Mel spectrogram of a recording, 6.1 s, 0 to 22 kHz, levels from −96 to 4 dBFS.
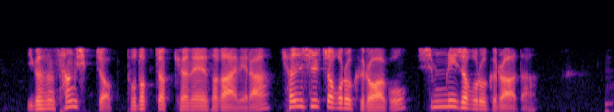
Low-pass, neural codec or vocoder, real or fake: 3.6 kHz; none; real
